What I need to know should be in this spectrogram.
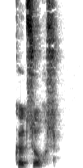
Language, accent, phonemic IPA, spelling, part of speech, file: French, France, /kɔd suʁs/, code source, noun, LL-Q150 (fra)-code source.wav
- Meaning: source code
